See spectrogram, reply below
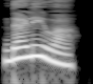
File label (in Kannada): "ದಳಿವ", Kannada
